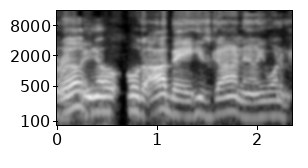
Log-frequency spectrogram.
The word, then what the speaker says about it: Abe: But President Abe, and then Japan, Prime Minister Abe, A-B-E, pronounced Abe. Abe. Yeah. Okay, what's Abe? Abe, but pronounced Japanese.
